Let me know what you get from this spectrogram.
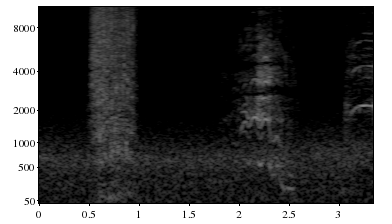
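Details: Mongolian horse in Erdenesant district, Töv Province, Mongolia. A short broadband snort-like burst comes first, then a brief wavering neigh with falling harmonics midway through, and another rush of noise at the end.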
